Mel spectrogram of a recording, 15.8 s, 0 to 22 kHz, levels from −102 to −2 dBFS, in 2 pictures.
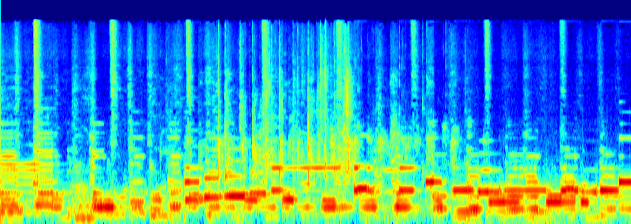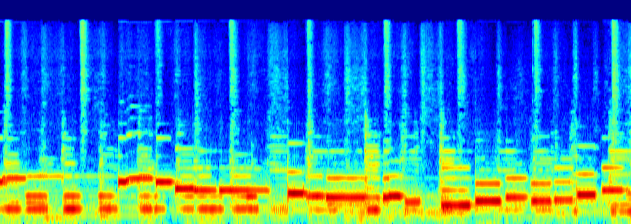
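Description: A noise suppressor applied to music or sounds stays active throughout. It mistakes sustained content for noise and swings the level by roughly 10 dB, so the audio pumps and thins. Sound cut by the noise suppressor falls at 0.03 to 2.31 s (about 15 dB down), then at 3.68 to 3.88, 4.22 to 5.66, 8.49 to 9.14, 11.24 to 11.49, 13.14 to 13.41 and 14.95 to 15.10 s. In those spans, held sound sinks by about 8 to 14 dB.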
